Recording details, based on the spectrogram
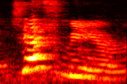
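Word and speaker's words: Čestmír: Ah that's me how to pronounce it chesir right yeah chesir yeah but I pronounce it's long like when I meet check people they say no not even my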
